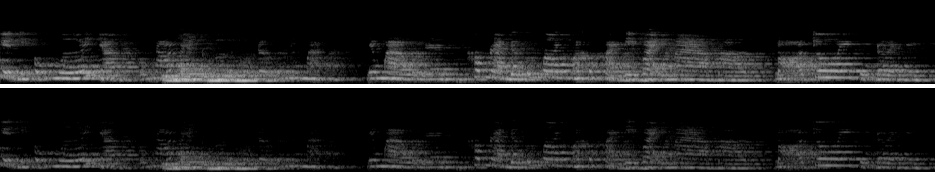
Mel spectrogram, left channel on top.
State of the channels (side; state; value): right; quieter; 12.6 dB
